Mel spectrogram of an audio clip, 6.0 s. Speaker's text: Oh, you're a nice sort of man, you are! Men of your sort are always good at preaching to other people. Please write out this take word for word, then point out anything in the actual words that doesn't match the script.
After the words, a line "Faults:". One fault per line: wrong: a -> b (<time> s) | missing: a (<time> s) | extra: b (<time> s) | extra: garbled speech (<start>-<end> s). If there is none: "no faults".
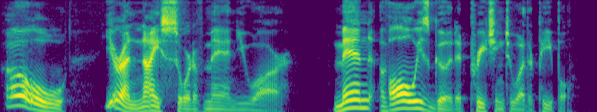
Oh, you're a nice sort of man, you are! Men of always good at preaching to other people.
Faults:
missing: your sort are (3.9 s)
